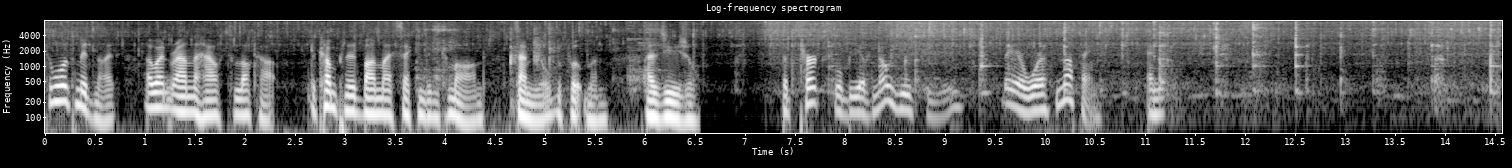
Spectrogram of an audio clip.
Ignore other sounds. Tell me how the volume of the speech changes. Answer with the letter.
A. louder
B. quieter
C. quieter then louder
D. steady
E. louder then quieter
B.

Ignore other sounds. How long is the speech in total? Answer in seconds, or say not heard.
10 s.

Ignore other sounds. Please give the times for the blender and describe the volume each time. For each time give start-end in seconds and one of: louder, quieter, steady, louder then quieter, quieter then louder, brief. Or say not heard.
not heard.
